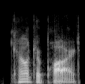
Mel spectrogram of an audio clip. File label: "Counterpart", American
